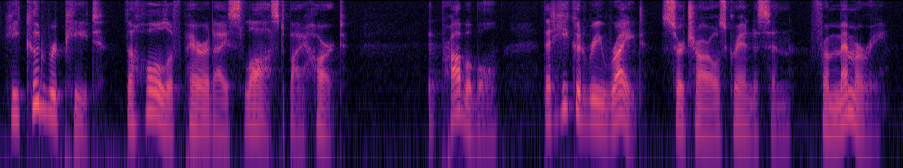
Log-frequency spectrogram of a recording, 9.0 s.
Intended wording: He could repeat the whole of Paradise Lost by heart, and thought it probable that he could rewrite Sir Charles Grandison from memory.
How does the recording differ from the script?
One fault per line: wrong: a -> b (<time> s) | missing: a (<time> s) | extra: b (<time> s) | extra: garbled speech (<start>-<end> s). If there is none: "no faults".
missing: and thought (3.5 s)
